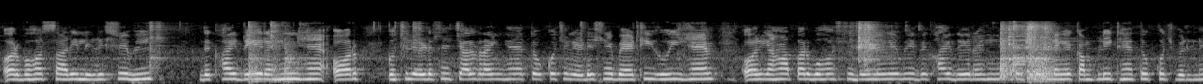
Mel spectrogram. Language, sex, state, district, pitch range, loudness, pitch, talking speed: Hindi, female, Bihar, Madhepura, 235-250 Hz, -15 LUFS, 245 Hz, 200 wpm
